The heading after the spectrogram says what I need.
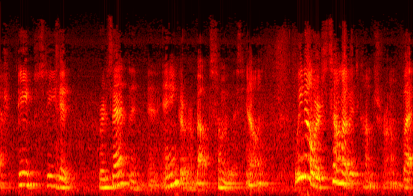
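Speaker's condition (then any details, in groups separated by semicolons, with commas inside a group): Cerebral palsy; from birth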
